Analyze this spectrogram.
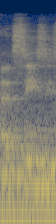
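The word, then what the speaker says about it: CiCi's: You're not supposed to sell burgers at Cece's Pizza, right? So it's spelled C-I-C-I, Cece's.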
